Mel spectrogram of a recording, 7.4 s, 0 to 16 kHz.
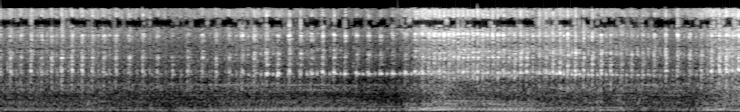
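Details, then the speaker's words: Turbo LS V8 swapped into a Volvo, days after a drag strip run: idle with a sharp regular metallic knock about three per second over the exhaust; owners suspect rod knock, cause unconfirmed. "today i went to home depot to go get some wood to build an archery target and it started knocking real bad"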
